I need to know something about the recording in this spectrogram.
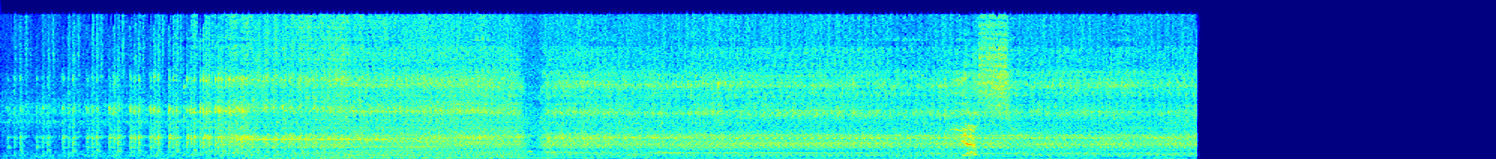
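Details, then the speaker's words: Tractor finally started after three hours and some ether, being readied to rake a rained-on hay field; diesel catches after a labored crank and settles into a steady, even idle with no knocks or misses; normal idle. "i didn't blow it up and i didn't start it on fire so those were the two options that would have been really bad but you never know so we got it going i'm gonna just let it run for a bit"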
